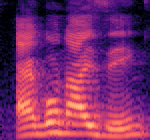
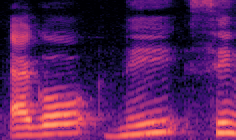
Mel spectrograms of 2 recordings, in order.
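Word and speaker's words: agonizing: ওয়ান অফ দা আচ্ছা এগোনাইজিং এটার উচ্চারণ কিন্তু এগোনিসিং হবে না এগোনাইজিং মানে একেবারে যন্ত্রণাদায়ক ক্রাইস ক্রাইস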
